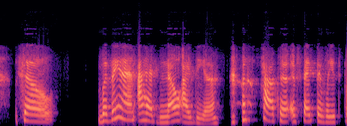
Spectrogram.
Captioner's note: laughs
